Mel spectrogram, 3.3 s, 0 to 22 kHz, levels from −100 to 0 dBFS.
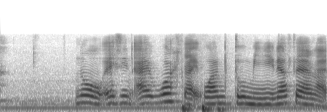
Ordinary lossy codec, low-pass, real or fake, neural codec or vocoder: none; 7.2 kHz; real; none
